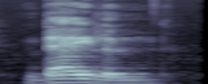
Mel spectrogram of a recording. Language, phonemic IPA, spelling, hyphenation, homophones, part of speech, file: Dutch, /ˈbɛi̯.lə(n)/, Beilen, Bei‧len, bijlen, proper noun, Nl-Beilen.ogg
- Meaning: a village and former municipality of Midden-Drenthe, Drenthe, Netherlands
